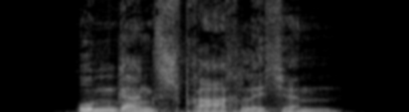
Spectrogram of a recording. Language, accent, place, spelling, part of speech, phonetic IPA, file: German, Germany, Berlin, umgangssprachlichem, adjective, [ˈʊmɡaŋsˌʃpʁaːxlɪçm̩], De-umgangssprachlichem.ogg
- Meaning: strong dative masculine/neuter singular of umgangssprachlich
